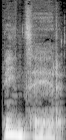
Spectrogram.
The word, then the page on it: pincer: Hungarian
